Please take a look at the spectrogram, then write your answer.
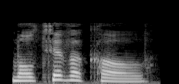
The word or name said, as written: multivocal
